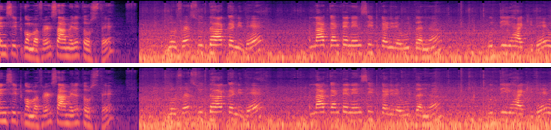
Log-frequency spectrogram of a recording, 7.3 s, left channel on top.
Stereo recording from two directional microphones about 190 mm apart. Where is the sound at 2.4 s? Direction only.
50° left (ahead or behind).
